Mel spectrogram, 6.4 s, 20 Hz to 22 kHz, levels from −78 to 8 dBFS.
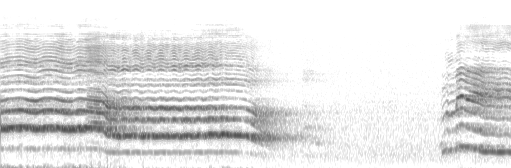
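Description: From 2.87 s to 5.93 s the sound drops about 2 dB and gains faint hiss, roughly 35 dB down. This is digital radio blending to analogue: the digital signal failed and the receiver cross-faded over 328 ms to FM, then back.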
